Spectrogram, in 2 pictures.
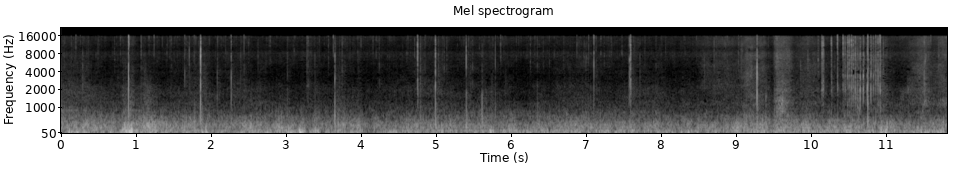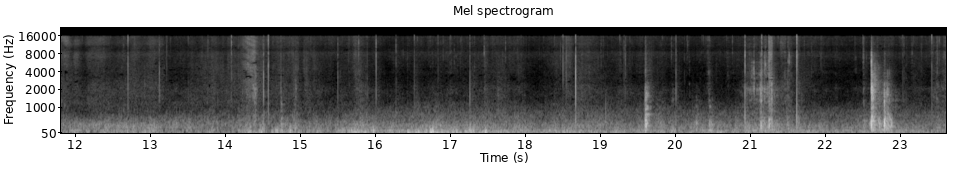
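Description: Burning logs crackle and pop now and then.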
